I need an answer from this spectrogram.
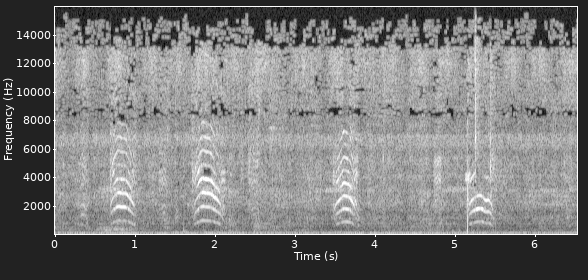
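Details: Calico mother cat nursing her kittens, giving four clear arched meows, two close together near the start and two later, over a steady low hum.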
